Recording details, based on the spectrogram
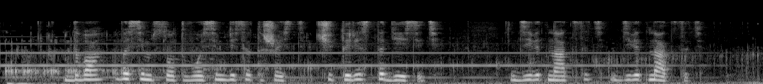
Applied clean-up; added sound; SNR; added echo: none; Musical instrument + Liquid; 11 dB; none.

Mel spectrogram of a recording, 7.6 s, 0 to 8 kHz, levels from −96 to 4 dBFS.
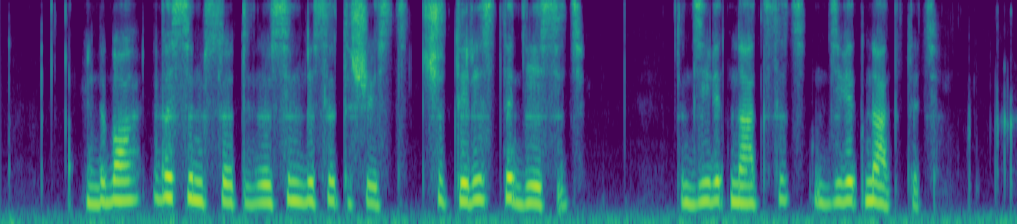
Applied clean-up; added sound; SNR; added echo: neural diffusion model UNIVERSE++.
